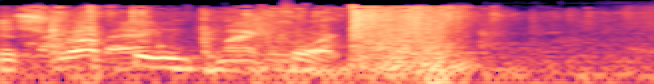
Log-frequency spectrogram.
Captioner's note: thuds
